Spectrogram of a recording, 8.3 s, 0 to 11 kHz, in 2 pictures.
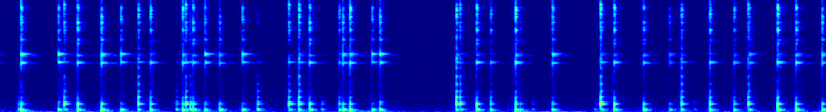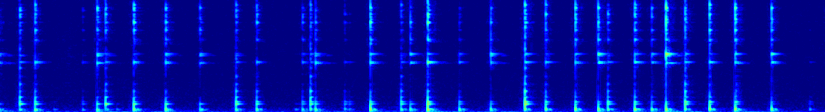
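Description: A glass bowl is tapped in quick, irregular bursts, about fifty light taps with a brief pause near the two-second mark. Each tap is a short, dry clink with a low body around 285 Hz and bright high overtones that die away almost at once.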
